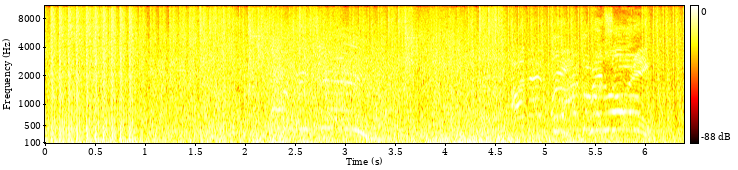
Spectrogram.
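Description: Dense, rapid gunfire as rifles shoot through a wall in Call of Duty 4, continuous loud automatic bursts with sharp cracks throughout, with a faint voice briefly underneath.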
